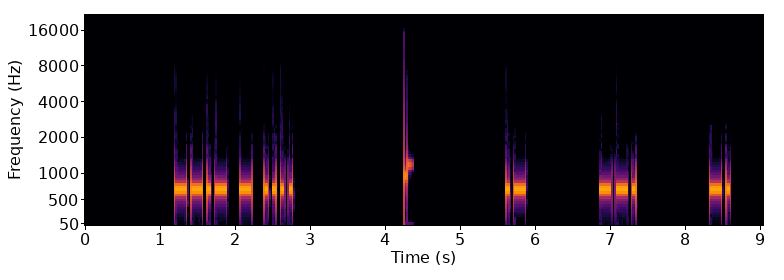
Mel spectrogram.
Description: Morse code, heard as a keyed tone, about 22 wpm, spaced as for 11 wpm, 700 Hz. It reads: QTH AGN
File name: Top 20 QSO Elements - 6x Character Spacing - 22wpm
